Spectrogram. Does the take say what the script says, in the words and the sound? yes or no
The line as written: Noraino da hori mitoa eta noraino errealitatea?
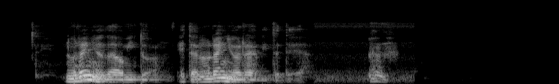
no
